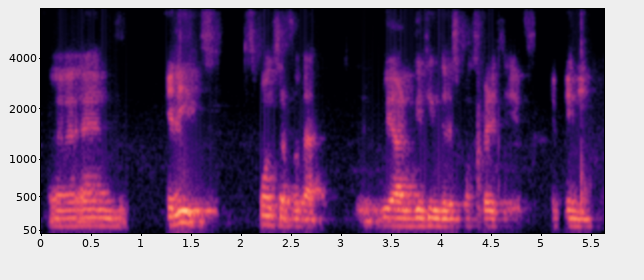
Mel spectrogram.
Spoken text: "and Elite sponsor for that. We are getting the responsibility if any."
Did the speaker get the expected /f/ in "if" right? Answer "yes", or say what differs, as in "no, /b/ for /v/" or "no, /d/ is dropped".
no, /p/ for /f/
